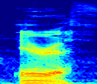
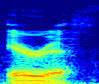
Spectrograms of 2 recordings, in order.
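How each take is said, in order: First: The name ends with a lisped th sound. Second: The same.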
